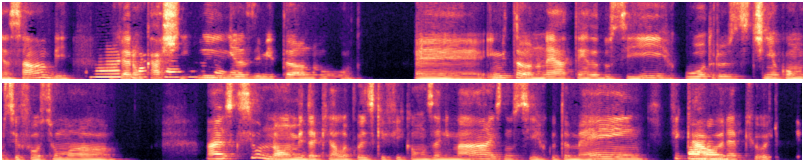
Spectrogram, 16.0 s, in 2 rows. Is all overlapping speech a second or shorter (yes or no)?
no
